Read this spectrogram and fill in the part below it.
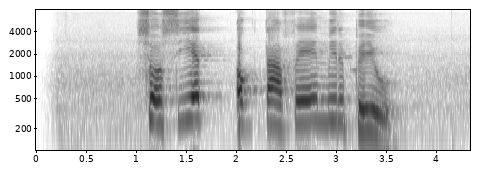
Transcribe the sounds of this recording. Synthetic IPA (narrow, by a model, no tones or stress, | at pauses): sosiɛt̪̚ | ɔk̚t̪afemirb̥eu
